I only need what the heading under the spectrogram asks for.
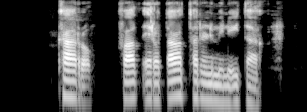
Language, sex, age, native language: Icelandic, male, 14, Icelandic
